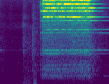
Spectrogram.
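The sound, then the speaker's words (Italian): A telephone rings on an outgoing call to a friend: one loud, bright, buzzing burst of ringing lasting about a second, preceded by a couple of short, low thuds. “proviamo a far suonare il telefono al nostro amico, non so se a quest'ora è sveglio, proviamo, vediamo un po',”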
